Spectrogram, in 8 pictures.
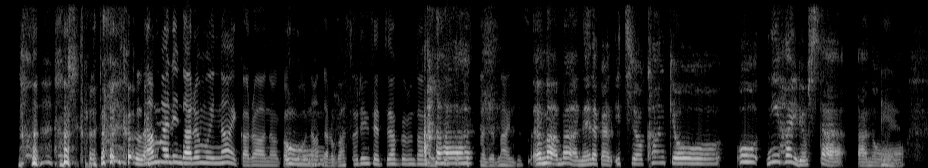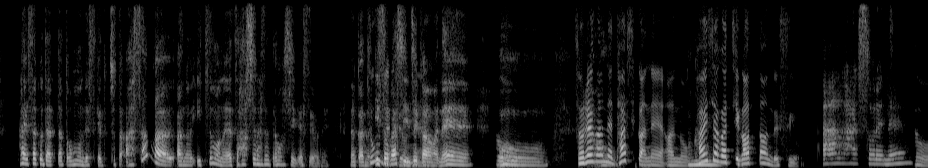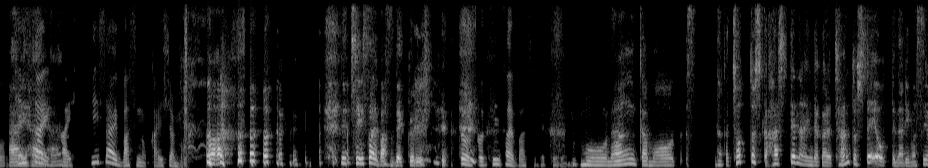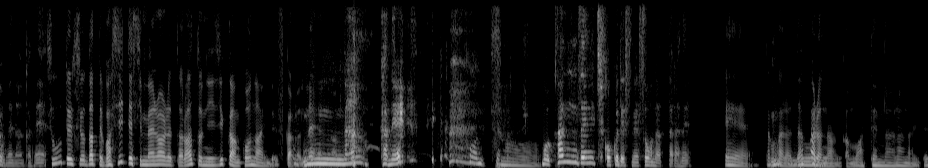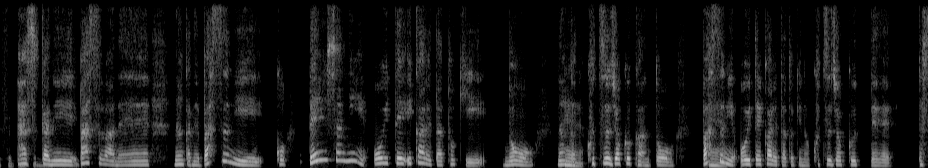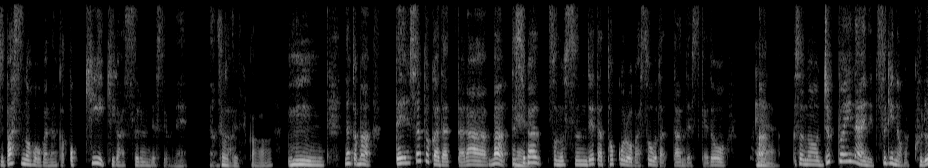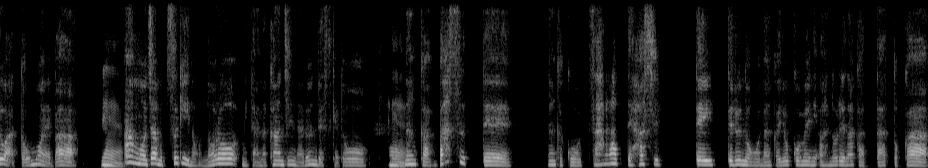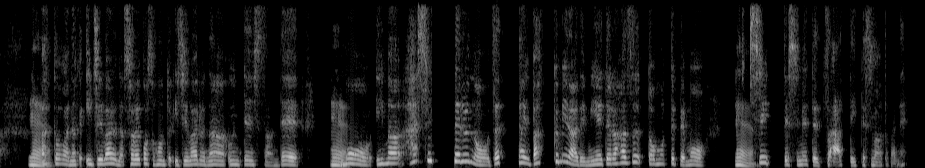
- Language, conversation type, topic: Japanese, unstructured, 電車とバスでは、どちらの移動手段がより便利ですか？
- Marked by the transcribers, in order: chuckle; laughing while speaking: "なんか"; laughing while speaking: "なんか"; other background noise; tapping; chuckle; laughing while speaking: "みたいな"; chuckle; chuckle; giggle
